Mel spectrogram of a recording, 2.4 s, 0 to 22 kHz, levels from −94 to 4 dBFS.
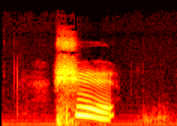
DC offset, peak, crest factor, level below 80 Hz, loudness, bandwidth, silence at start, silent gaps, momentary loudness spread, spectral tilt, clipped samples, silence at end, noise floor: under 0.1%; 0 dBFS; 14 dB; -40 dBFS; -12 LUFS; 10.5 kHz; 0.75 s; none; 12 LU; -4 dB/octave; under 0.1%; 0.85 s; -45 dBFS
